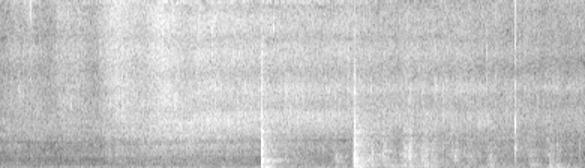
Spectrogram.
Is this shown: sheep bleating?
no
